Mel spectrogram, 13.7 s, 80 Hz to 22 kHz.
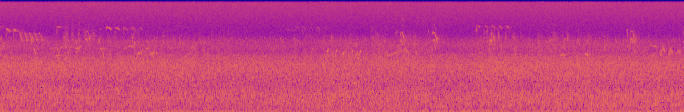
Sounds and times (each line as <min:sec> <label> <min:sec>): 0:03.2 Waves in background 0:13.6
0:06.1 bird songs 0:13.6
